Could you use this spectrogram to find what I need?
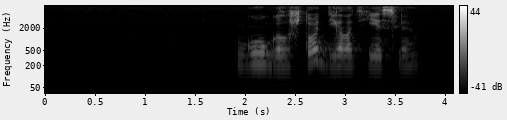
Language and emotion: Russian, neutral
